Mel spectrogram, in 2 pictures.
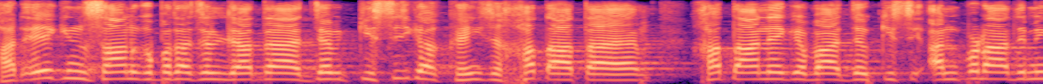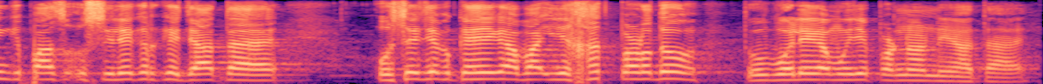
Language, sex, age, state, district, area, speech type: Urdu, male, 45-60, Bihar, Darbhanga, rural, spontaneous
